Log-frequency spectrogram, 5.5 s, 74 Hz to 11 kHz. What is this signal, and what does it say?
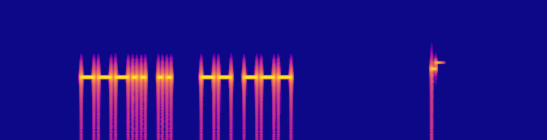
Morse code, heard as a keyed tone, about 28 wpm, 700 Hz. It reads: 8I MO
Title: Winter Field Day Exchanges Encore 28wpm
